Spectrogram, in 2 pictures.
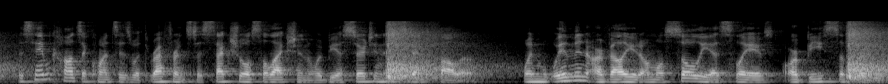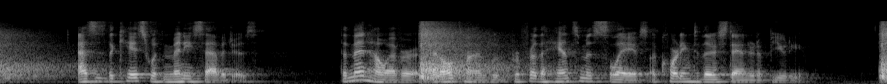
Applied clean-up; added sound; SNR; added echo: none; Clapping; 7 dB; reverberation time 0.6 s.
